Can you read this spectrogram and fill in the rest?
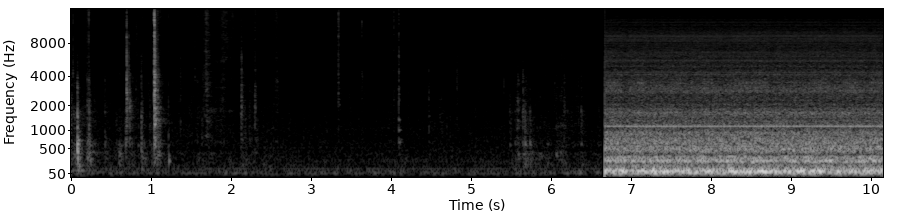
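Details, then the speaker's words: RV travel trailer heater blower motor after repairing a bad squeak: a few light ticks, then the fan kicks in with a steady, even rush and no squeak. Normal blower running. "right so here's the heater going this is actually my second trip up here as I repaired it"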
